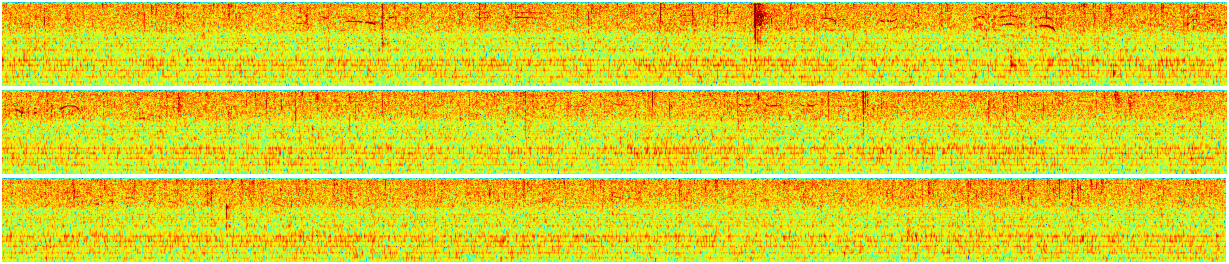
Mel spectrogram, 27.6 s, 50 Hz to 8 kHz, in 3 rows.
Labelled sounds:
2.6	2.8	Pacific white-sided dolphin, 3.5 to 4.0 kHz

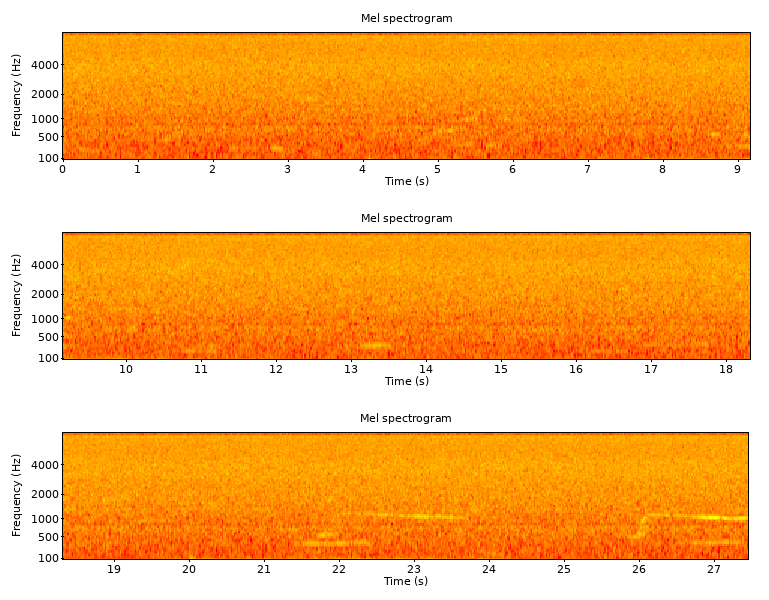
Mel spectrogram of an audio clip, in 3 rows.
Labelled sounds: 22.7	23.2	humpback whale, 1.0 to 1.2 kHz
26.0	26.4	humpback whale, 0.86 to 1.2 kHz
26.7	27.4	humpback whale, 0.90 to 1.1 kHz

